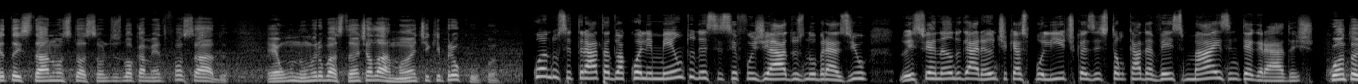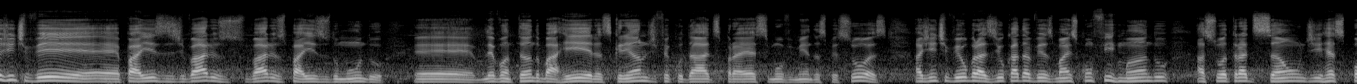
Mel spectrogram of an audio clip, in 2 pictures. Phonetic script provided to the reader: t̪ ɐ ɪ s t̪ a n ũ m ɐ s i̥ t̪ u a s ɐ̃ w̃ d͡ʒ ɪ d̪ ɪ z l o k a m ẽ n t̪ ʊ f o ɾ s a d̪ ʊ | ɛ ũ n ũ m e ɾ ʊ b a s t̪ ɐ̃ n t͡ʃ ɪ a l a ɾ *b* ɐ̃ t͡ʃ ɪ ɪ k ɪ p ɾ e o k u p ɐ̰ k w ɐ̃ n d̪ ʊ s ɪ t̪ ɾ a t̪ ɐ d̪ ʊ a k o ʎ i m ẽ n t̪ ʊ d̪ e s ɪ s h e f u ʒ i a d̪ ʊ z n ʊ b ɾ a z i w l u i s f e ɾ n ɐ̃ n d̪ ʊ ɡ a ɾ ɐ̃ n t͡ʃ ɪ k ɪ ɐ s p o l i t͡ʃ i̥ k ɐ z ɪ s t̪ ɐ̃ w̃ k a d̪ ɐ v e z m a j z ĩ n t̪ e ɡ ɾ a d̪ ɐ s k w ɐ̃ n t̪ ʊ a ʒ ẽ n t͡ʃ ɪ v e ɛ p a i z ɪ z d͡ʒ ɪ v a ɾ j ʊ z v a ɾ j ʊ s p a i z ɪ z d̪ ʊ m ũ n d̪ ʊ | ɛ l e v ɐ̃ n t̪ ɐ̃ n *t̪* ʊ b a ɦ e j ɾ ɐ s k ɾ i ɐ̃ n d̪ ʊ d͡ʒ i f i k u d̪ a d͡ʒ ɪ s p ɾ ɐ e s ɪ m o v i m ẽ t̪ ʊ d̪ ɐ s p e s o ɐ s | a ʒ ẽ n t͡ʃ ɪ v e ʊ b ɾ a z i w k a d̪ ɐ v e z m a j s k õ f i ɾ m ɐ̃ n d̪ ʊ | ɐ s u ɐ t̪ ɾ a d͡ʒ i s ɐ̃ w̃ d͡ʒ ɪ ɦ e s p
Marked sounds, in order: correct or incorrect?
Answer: incorrect, incorrect

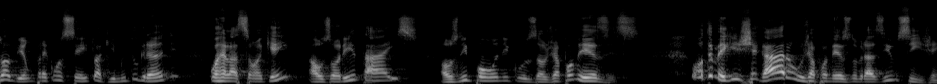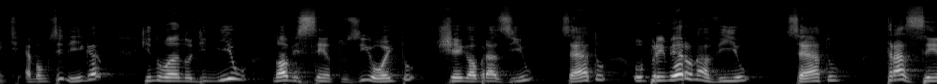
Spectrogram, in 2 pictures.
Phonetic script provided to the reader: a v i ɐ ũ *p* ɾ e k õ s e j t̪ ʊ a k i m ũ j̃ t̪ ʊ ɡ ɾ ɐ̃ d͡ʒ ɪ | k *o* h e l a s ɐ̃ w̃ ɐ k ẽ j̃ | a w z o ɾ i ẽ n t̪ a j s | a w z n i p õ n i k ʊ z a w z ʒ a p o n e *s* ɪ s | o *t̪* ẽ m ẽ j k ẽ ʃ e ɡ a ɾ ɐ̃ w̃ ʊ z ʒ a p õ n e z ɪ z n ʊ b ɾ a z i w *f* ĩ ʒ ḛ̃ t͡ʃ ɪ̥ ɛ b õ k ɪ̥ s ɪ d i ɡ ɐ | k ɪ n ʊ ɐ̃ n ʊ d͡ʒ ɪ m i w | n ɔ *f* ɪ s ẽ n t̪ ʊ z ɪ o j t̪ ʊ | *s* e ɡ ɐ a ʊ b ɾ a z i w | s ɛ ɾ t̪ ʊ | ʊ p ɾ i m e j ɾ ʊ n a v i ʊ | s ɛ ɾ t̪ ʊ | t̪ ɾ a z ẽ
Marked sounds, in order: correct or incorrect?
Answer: correct, incorrect, incorrect, correct, incorrect, incorrect, incorrect

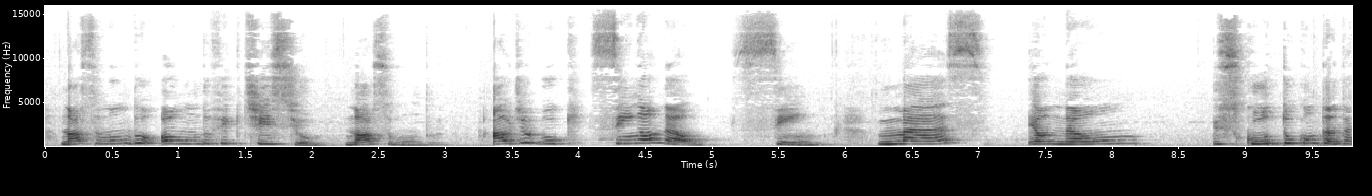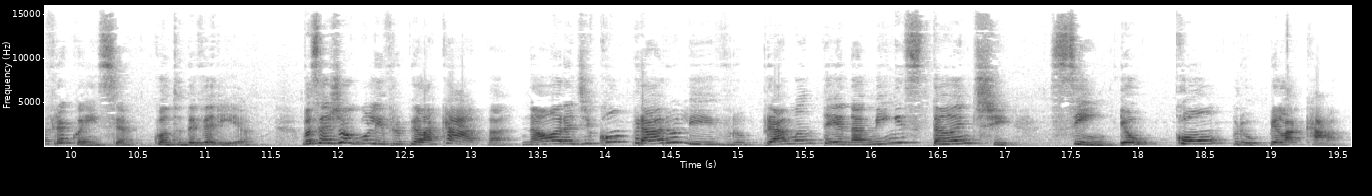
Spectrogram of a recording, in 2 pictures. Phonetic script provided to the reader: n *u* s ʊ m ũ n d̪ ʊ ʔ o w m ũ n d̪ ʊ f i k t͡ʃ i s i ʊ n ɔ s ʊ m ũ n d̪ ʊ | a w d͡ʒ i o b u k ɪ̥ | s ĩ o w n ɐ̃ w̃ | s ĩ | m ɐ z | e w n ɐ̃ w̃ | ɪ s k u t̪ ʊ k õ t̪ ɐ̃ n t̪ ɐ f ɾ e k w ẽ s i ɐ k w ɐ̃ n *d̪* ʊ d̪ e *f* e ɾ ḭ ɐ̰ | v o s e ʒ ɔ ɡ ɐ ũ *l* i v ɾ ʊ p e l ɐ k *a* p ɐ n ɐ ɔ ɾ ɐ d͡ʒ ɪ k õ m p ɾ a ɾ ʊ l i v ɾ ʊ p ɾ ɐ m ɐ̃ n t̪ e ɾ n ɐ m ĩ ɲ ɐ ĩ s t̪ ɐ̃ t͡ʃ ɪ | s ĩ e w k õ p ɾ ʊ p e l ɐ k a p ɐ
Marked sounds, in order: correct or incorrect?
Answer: incorrect, incorrect, incorrect, correct, correct

